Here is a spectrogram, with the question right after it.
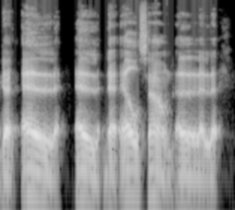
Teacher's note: that L sound L your tongue has to actually touch the roof of your mouth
